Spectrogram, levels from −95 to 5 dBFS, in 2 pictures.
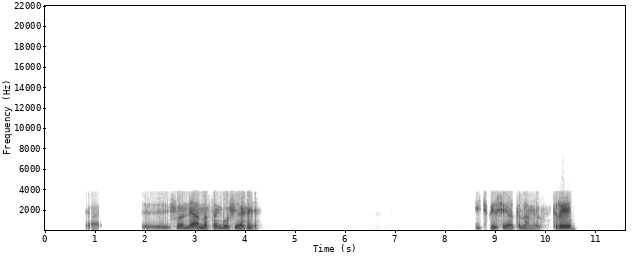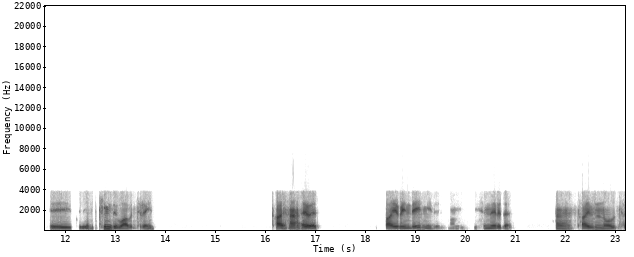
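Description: From 1.97 to 4.16 s the automatic gain rises by about 9 dB, with voice and background swelling together over roughly two seconds. This is the control stepping up its gain after judging the input too quiet. The gradual, two-second climb that lifts the noise floor along with the speech sets it apart from a speaker simply talking louder or moving closer.

At 7.47 to 7.53 s, 15.41 to 15.43 s and 22.53 to 22.72 s, there is VoIP packet loss concealed by the speech codec. Lost stretches of 60 ms, 20 ms and 60 ms are filled by the decoder extending the last pitch and filter, so the sound smears into a buzzy tone or coloured noise that fades. At 22.53 s the weakened sound lingers past the gap as later frames rebuild. A clean dropout would give silence or a click instead.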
